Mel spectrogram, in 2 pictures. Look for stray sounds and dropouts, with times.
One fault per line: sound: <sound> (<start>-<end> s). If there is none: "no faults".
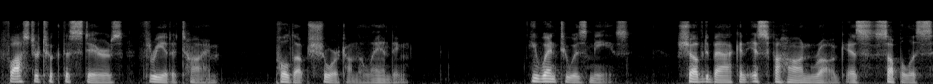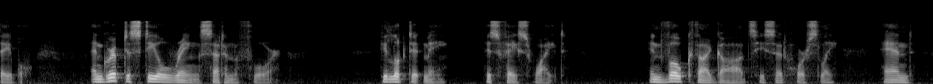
no faults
